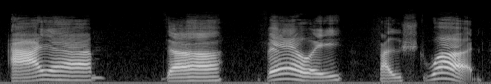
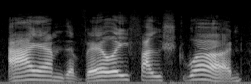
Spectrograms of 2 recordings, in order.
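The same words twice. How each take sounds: First: It is read with pauses between words. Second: It is read smoothly without breaks.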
